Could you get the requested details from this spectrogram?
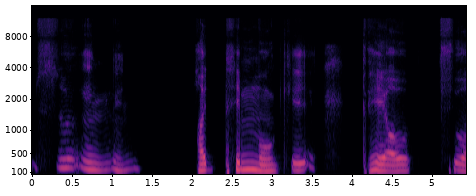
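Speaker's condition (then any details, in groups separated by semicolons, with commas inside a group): Brain lesion disability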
